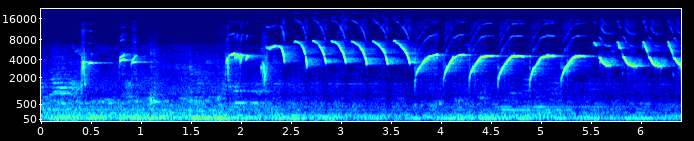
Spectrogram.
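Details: Canary master song for coaxing young canaries to sing, ngeriwik and ngalas before gantangan contests: a few scattered chirps, then a fast, regular run of high, downward-sweeping notes with a second high series above.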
